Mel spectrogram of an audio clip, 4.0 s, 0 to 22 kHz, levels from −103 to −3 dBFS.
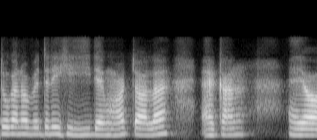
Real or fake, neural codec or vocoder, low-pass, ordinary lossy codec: fake; codec, 24 kHz, 0.5 kbps, DualCodec; 7.2 kHz; none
